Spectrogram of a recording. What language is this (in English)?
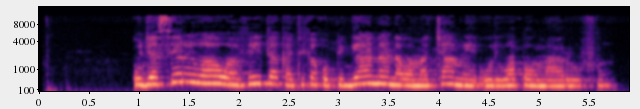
Swahili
